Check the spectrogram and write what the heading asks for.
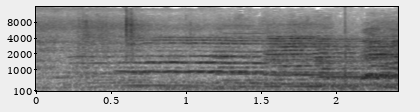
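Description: A choir singing long held notes, coming in about half a second in and growing louder.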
